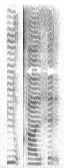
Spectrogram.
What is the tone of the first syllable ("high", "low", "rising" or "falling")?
falling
